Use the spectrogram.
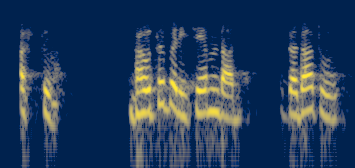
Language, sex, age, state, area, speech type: Sanskrit, female, 18-30, Rajasthan, rural, conversation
